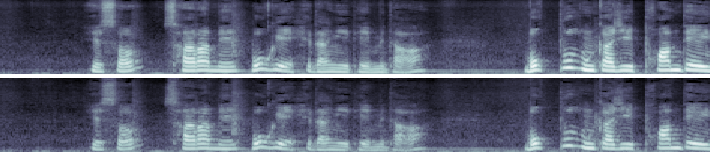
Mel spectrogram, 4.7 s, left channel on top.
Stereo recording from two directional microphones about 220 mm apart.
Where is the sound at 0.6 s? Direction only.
50° left (ahead or behind).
